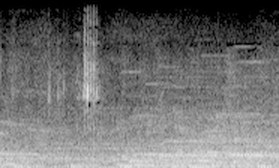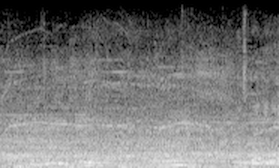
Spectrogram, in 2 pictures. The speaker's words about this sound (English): Fans are going to get into it because they haven't had much to cheer about in this game, that's for certain.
